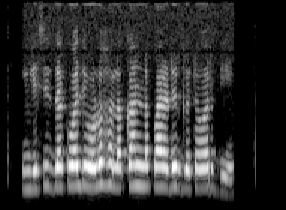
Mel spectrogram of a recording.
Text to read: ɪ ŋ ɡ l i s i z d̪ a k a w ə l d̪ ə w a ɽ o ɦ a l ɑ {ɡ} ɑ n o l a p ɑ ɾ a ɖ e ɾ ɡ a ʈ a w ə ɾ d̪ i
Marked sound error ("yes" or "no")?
yes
